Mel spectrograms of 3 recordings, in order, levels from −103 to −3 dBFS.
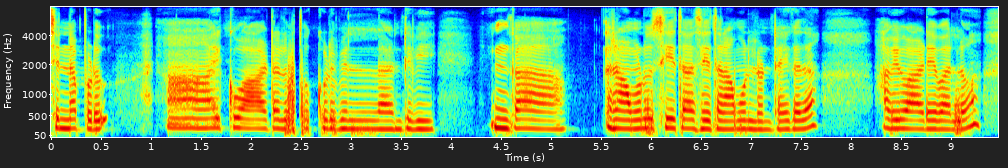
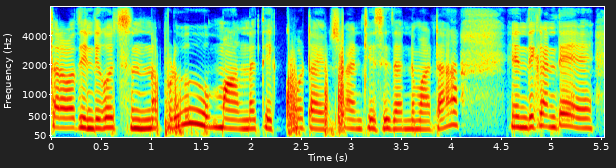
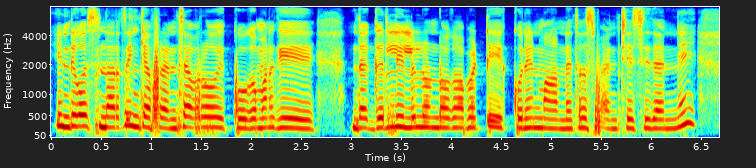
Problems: background sounds at intervals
